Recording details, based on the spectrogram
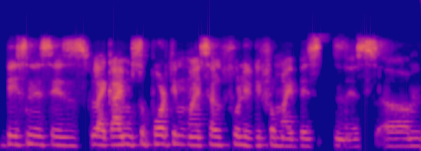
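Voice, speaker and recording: A woman speaks with a Romanian accent. Her pitch is medium and her intonation fairly even. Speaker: communication and stress management trainer. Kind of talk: interview.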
